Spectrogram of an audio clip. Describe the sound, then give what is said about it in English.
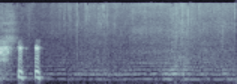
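A dense swarm of thousands of bees on a person drones steadily, a continuous layered buzz, opening with two or three sharp clicking taps before the humming settles in and carries on without talk. “Have you ever had thousands of bees on you?”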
